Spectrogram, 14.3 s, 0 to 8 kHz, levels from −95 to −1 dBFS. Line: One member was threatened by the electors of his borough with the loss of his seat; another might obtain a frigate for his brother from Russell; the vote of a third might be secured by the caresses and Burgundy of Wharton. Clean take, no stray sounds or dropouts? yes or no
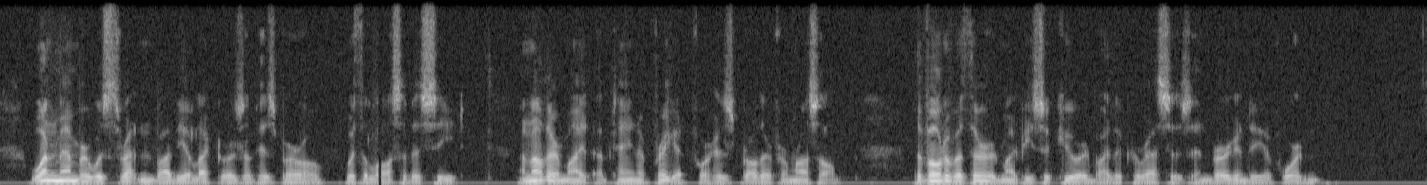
no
